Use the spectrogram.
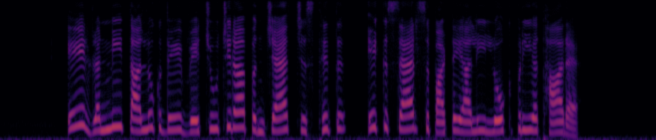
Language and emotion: Dogri, neutral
